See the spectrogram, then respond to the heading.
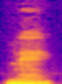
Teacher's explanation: when you're saying ne, you say a falling accent, that is ne. It is going down.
